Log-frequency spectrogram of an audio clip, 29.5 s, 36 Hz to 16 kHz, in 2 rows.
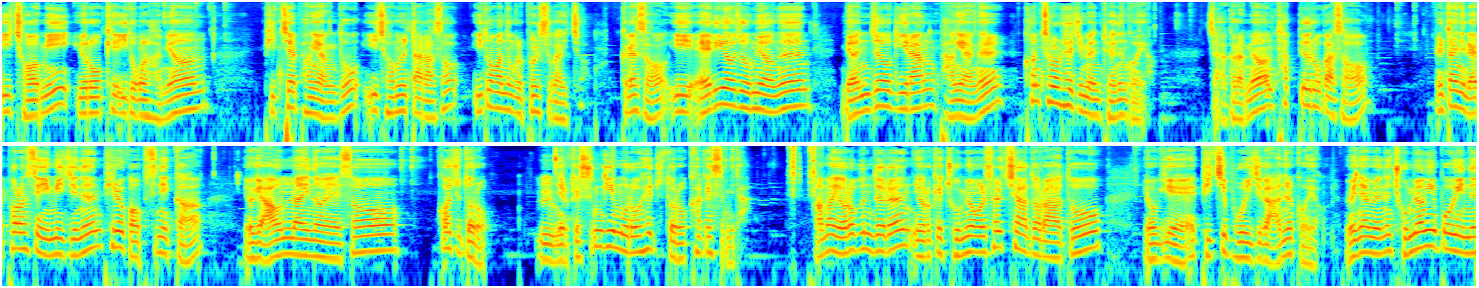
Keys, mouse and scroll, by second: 0.1-1.7 drag, 1.9 scroll down 1, 2.0-2.3 middle drag, 3.1-6.3 drag, 6.6 drag, 7.6 alt+g, 7.9 alt+r, 8.5 g, 9.5 middle click, 11.7-12.0 scroll down 1, 13.1 scroll down 1, 13.4-13.9 scroll up 1, 14.0 shift+middle drag, 18.8 click, 22.0 click, 22.4 scroll up 1, 22.6 middle click, 23.9 scroll up 2, 24.1 g, 25.2-26.6 middle drag, 27.4-28.2 middle drag, 28.6 click.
